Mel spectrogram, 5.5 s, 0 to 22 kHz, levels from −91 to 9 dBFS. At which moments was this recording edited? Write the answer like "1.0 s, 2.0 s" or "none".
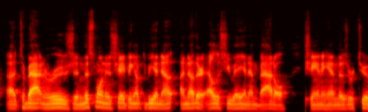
4.6 s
